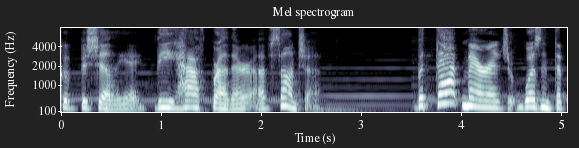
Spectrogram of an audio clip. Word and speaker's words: Sancia: a girl named Sancha, although seeing her name spelled out, S-A-N-C-I-A, you might be forgiven for mispronouncing it Sansa.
